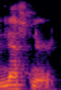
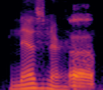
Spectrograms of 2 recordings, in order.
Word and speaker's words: Noesner: And by the way, you probably know this, but you pronounce my last name Noesner. Noesner. Not Noesner.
